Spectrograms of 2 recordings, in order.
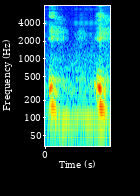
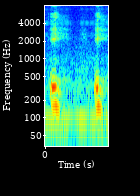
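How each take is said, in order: The two takes are said the same way.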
